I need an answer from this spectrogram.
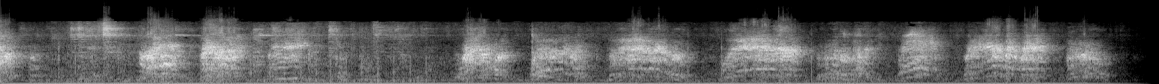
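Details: Domestic cats in a fight trade a rapid series of harsh, raspy screeches and yowls, about ten loud bursts in eleven seconds, each noisy and broad, with short gaps between.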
